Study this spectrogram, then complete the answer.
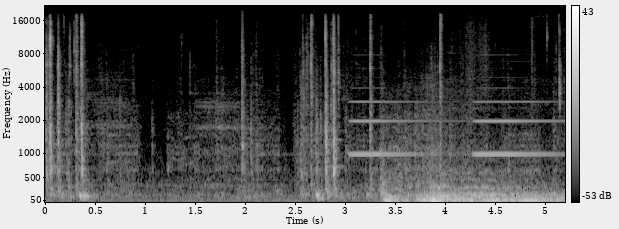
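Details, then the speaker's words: Volvo XC90 V8 stalled reversing off a driveway after running fine that morning; it cranks, catches and dies with clicks and warning chimes, and an SRS airbag warning is showing. Codes point to the fuel pump, and the owner suspects the fuel pump or a corroded PEM. "yep it wouldn't start at all yeah it's really bad"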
